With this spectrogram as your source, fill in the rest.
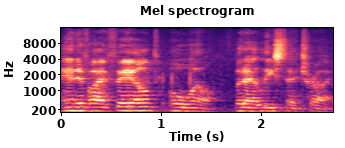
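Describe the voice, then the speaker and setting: A man with an American accent and fairly high pitch at a moderate pace, amid audible room echo and noticeable background noise. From Wisconsin (Thorpe). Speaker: former pro football player, banquet speaker. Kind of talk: motivational speech. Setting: banquet stage with audience. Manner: halting, many fillers.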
